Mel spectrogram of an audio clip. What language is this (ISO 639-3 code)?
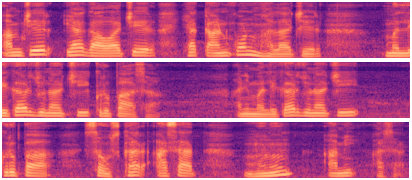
kok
